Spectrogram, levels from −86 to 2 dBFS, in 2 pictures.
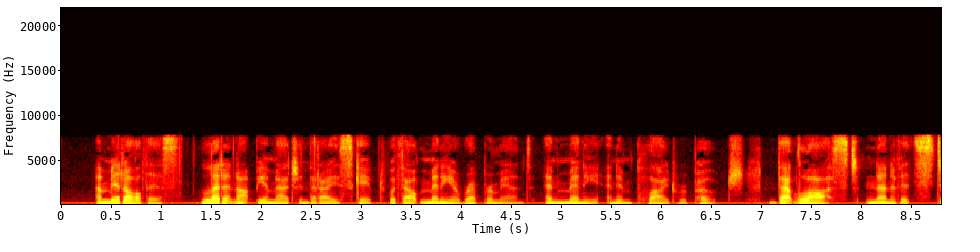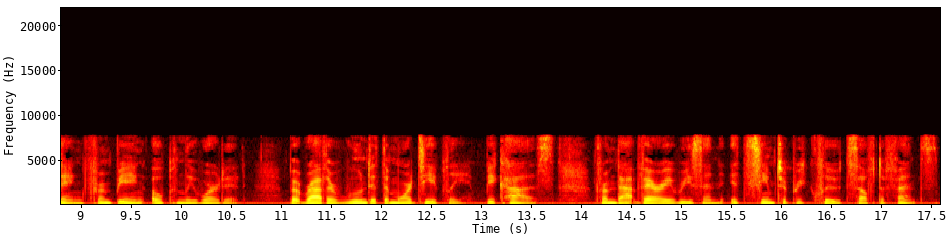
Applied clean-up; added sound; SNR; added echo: none; none; none; none.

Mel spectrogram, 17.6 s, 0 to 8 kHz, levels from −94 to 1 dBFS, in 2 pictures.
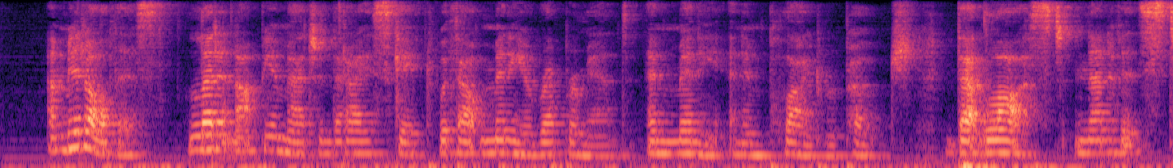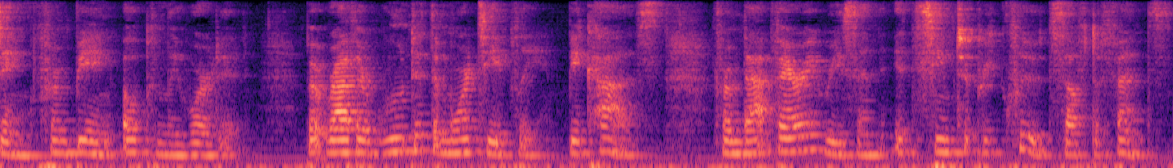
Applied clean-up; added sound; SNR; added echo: none; none; none; reverberation time 0.4 s.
